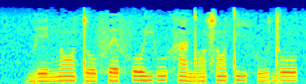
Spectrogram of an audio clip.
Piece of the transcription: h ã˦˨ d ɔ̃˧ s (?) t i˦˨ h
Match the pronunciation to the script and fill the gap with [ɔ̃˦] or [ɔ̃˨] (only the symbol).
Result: ɔ̃˦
